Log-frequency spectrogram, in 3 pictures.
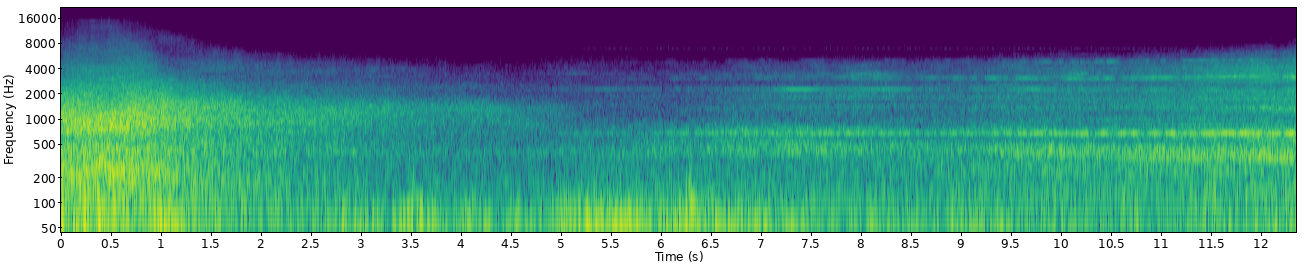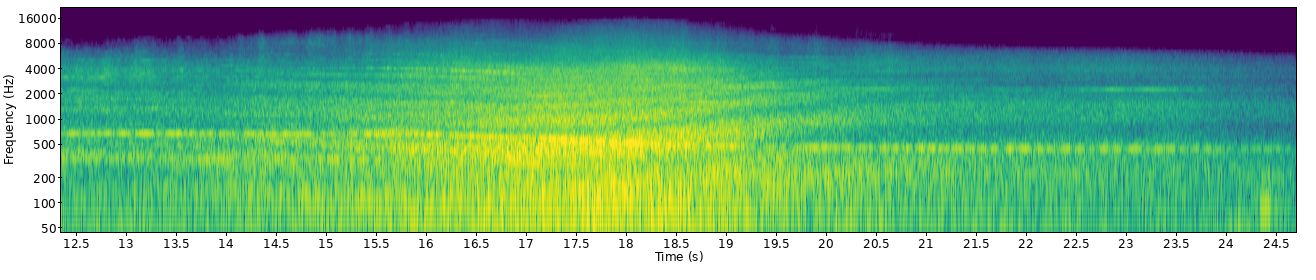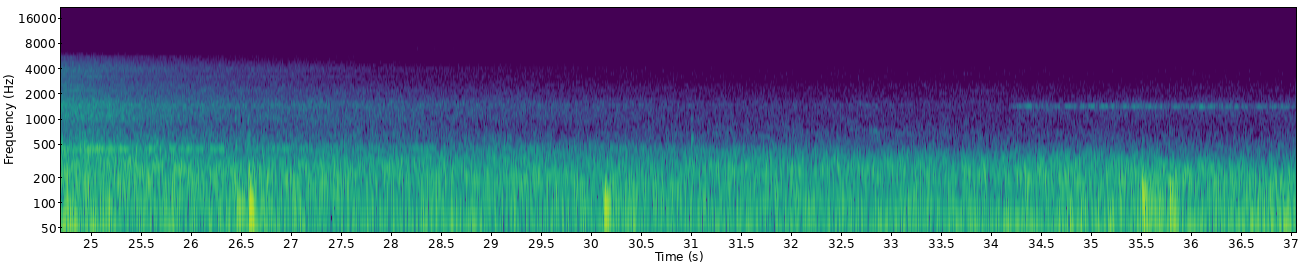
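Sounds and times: jet engines whining overhead: 0:00.0 - 0:27.2.

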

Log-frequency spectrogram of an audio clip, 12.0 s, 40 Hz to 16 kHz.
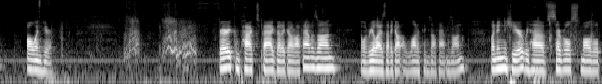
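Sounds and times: zipper being pulled open: 0:02.4 - 0:04.2.

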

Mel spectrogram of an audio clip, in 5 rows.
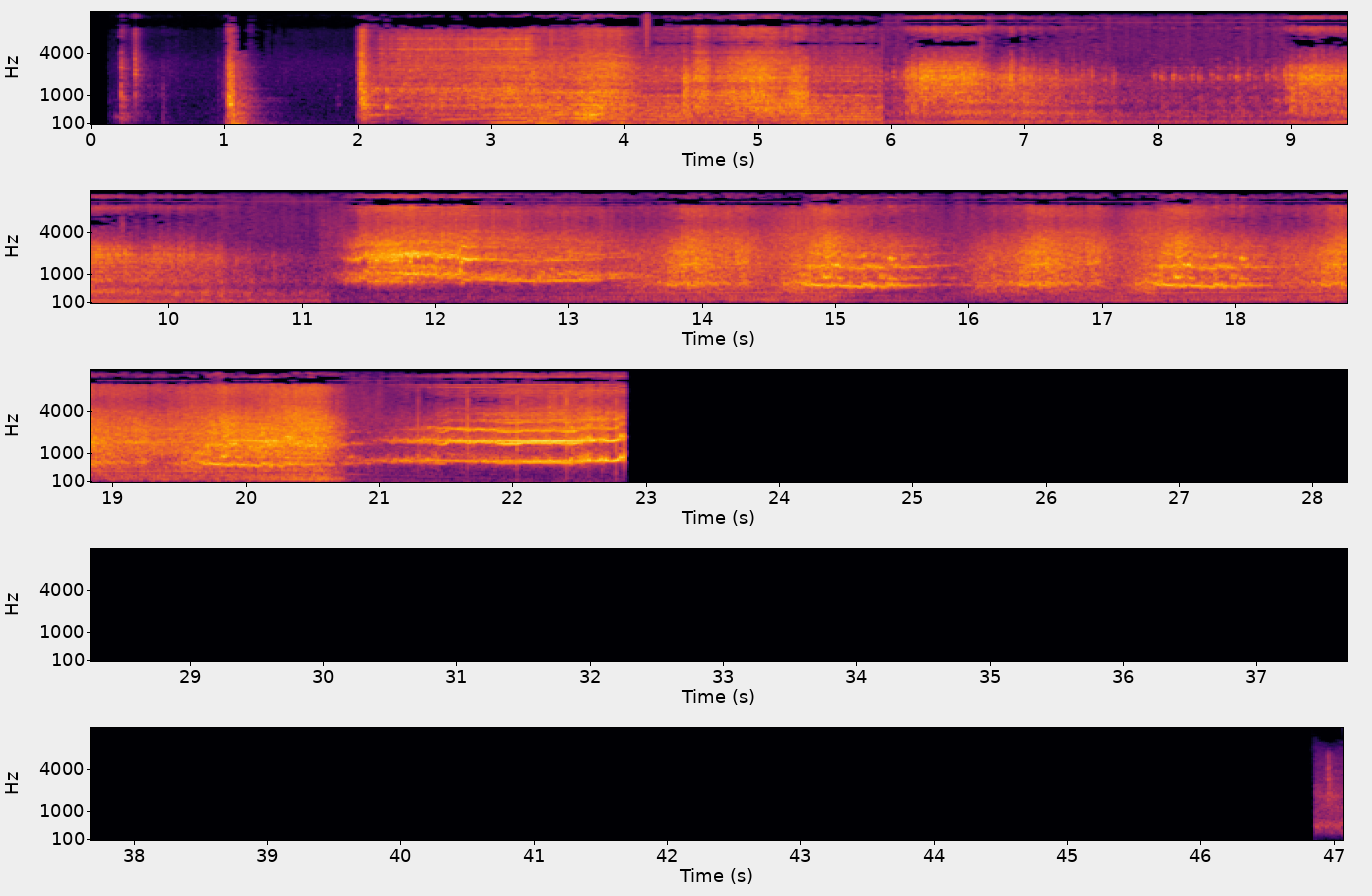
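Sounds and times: car engine revving: 0:02.0 - 0:22.7
tyre squeals: 0:11.2 - 0:22.9.

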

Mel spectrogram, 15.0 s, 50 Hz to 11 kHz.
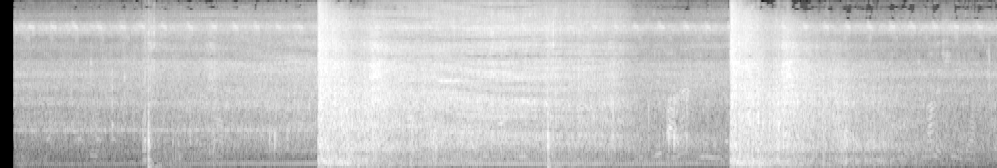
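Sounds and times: firework cracks: 0:04.0 - 0:10.2, 0:10.9 - 0:14.0
loud firework bang with rumble: 0:04.8 - 0:06.7, 0:08.1 - 0:09.2, 0:10.9 - 0:13.7.

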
